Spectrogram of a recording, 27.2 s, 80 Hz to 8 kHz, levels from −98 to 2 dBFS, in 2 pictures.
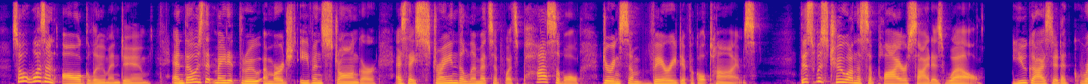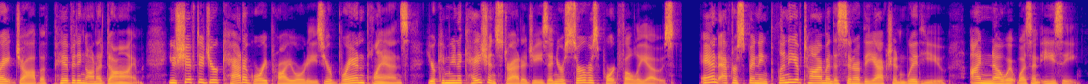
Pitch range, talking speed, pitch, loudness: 140-210 Hz, 185 wpm, 165 Hz, -17 LUFS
